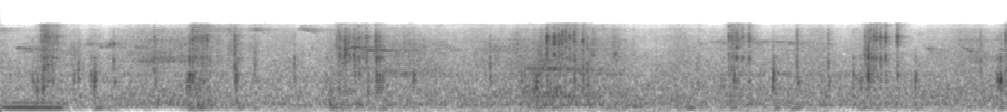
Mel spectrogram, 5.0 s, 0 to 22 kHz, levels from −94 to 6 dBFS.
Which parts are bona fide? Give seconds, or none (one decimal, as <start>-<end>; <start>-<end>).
1.3-5.0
